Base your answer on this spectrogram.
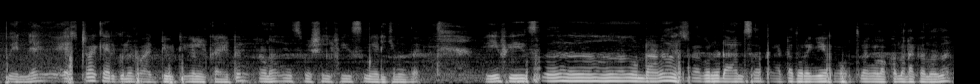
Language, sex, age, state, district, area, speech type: Malayalam, male, 30-45, Kerala, Idukki, rural, spontaneous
